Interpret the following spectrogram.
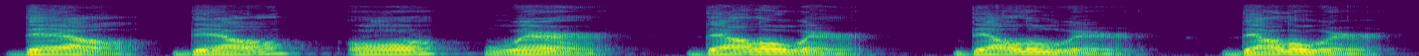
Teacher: You gotta stress on the very first syllable.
